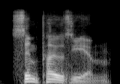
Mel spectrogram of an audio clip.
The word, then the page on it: symposium: British English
